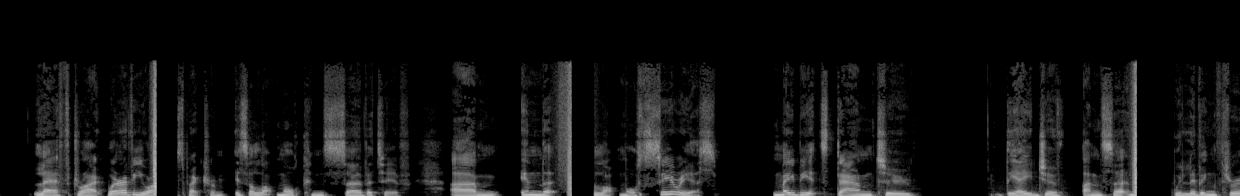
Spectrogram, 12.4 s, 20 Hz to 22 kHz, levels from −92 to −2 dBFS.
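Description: The analogue FM radio link fades three times until the receiver's squelch mutes it, a wireless microphone squelch dropout: a brief rise of hiss, then near silence, at 1.48–1.78 s (about 0.22 s muted), 5.49–5.99 s (0.23 s) and 11.26–11.72 s (0.36 s), before the speech returns.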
